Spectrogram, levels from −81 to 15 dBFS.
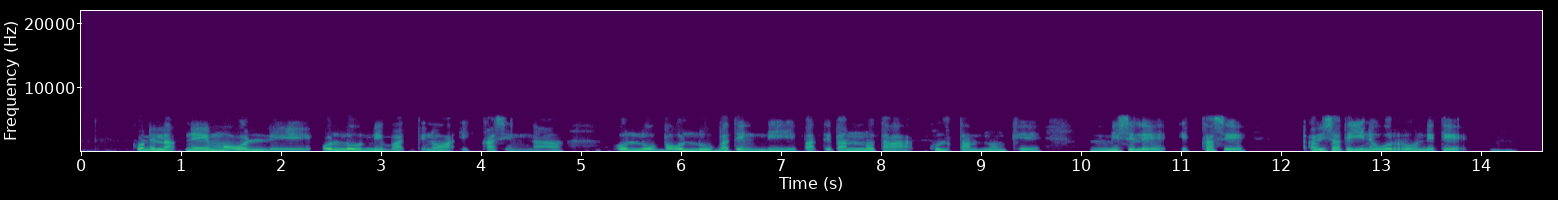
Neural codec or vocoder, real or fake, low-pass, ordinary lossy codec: vocoder, 44.1 kHz, 128 mel bands, Pupu-Vocoder; fake; 5.4 kHz; Opus, 16 kbps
